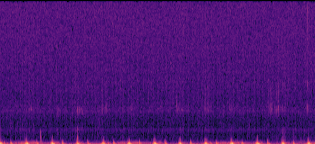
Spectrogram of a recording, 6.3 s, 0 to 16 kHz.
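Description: Strong, regular low heart thumps at roughly 115 beats a minute; a forceful, fast heartbeat.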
